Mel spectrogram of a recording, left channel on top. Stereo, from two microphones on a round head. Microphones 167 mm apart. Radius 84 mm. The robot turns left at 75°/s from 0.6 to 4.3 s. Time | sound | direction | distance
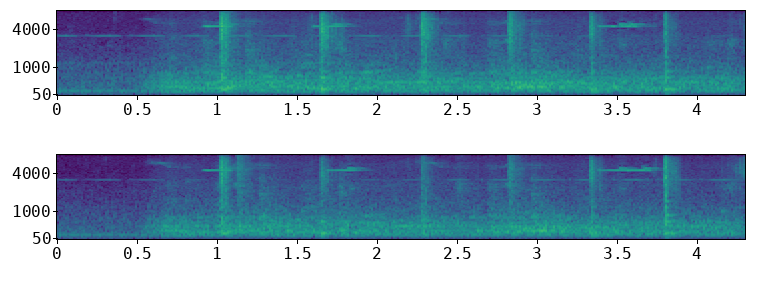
0.0 | a vehicle | 150° left | ?
1.0 | a dropped coin | 5° left (ahead or behind) | ?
